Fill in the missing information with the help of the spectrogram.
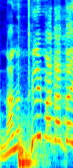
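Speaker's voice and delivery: high, loud mock boast. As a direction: show off like a proud show-off. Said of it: "얼마나 꼴값을 당해".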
